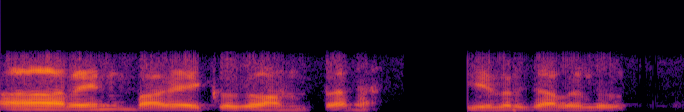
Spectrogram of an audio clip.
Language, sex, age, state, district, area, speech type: Telugu, male, 45-60, Andhra Pradesh, N T Rama Rao, urban, conversation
